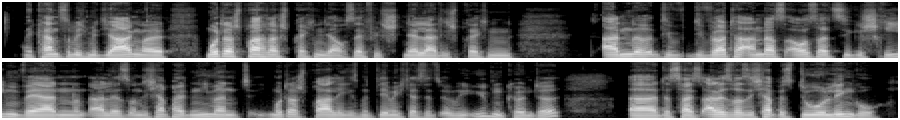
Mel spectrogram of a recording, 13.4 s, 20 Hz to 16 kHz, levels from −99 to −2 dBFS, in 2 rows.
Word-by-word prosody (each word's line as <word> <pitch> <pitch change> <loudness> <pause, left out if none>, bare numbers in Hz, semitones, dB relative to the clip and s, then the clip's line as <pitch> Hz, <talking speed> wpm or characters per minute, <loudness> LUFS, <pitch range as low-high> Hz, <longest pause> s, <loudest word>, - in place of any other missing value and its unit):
da 120 - -9
kannst 145 +2 +2
du 130 - -6
mich 130 - -2
mit 120 -2 -6
jagen, 130 +2 +7
weil 120 -1 +2 0.3
Muttersprachler 145 -2 +5
sprechen 120 +1 -8
ja 115 -2 0
auch 100 - -7
sehr 115 +1 -3
viel 110 -1 -13
schneller. 120 +3 0
Die 100 -1 -11
sprechen 110 +1 -7 0.6
andere 140 +2 +3
die 125 -1 -9
die 125 -1 -11
Wörter 135 +1 +4
anders 135 0 +2
aus, 130 +1 0
als 125 -2 -1
sie 125 -1 -8
geschrieben 130 +3 -5
werden 120 0 +3
und 120 - -8
alles 115 0 -2
und 120 -1 -6
ich 115 - -11
habe 135 -1 -3
halt 120 - -2
niemand 130 -2 -3
Muttersprachliches, 130 -2 -2
mit 120 0 -13
dem 125 -1 -2
ich 120 - -8
das 115 0 -7
jetzt 115 -2 -14
irgendwie 115 -1 -7
üben 150 -5 -7
könnte, 105 -3 -4 0.5
äh, 110 0 +4
das 115 +1 -6
heißt, 120 -2 +2
alles, 140 -1 +4
was 130 -1 0
ich 125 +2 -5
habe, 140 - +2
ist 115 -2 -11
Duolingo. 130 - +1
125 Hz, 230 wpm, -24 LUFS, 115-135 Hz, 0.6 s, jagen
